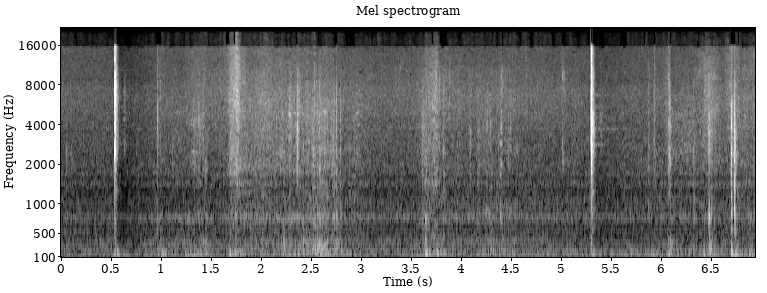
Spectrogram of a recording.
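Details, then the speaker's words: Ford Crown Victoria P71 dash-cam relay wiring, switch flipped: near silence broken by a couple of crisp single clicks as the relay pulls in; relay clicking normally, wiring correct. "Alright, so if it's all correct, when I flip the switch, we'll hear the relay click."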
